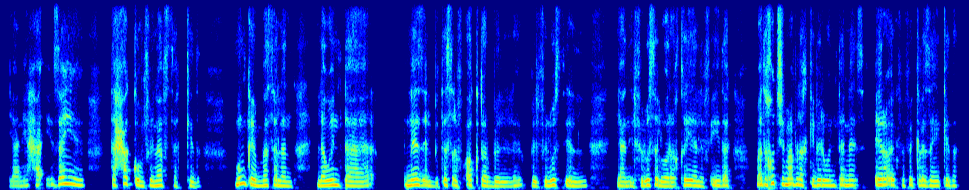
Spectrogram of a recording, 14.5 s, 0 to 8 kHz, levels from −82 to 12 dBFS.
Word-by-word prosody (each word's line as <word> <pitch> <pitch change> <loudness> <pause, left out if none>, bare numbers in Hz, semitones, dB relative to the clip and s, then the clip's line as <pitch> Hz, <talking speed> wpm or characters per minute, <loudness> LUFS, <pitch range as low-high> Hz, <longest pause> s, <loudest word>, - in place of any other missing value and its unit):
يعني 190 - -9
ح 230 - -1
زي 255 -2 +2 0.4
تحكم 235 -7 +3
في 190 +3 -2
نفسك 195 -5 -1
كده، 175 -2 -6 0.5
ممكن 250 -6 +3
مثلًا 205 -2 0 0.4
لو 205 0 +3
أنت 200 -4 +1 0.7
نازل 215 -2 +4
بتصرف 210 +4 -1
أكتر 210 -1 0
بال 180 +4 -3
بالفلوس 190 +4 +1
ال 185 0 -1 0.5
يعني 185 0 -2
الفلوس 190 +7 +2
الورقية 200 +2 +2
اللي 185 -2 -3
في - - -10
إيدك، 205 0 -1 0.4
ما 250 - +3
تاخدش 265 +3 +2
مبلغ 245 -3 +2
كبير 220 0 +1
وأنت 210 +1 -1
نازل، 215 - -1 0.2
إيه 235 - +5
رأيك 235 -2 +1
في - - -9
فكرة 215 0 -2
زي 195 -1 -1
كده؟ 205 -2 -5
210 Hz, 145 wpm, -23 LUFS, 190-225 Hz, 0.7 s, إيه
